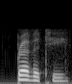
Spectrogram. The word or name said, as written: brevity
